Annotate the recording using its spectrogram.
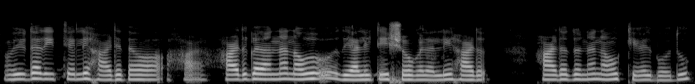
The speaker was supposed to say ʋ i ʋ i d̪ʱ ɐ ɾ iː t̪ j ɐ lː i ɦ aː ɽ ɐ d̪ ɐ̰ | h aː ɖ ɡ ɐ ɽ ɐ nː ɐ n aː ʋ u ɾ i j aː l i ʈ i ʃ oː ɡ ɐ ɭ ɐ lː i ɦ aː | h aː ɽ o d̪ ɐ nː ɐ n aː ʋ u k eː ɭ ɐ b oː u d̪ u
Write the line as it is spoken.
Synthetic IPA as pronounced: ʋ i ʋ i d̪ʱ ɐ ɾ iː t̪ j ɐ lː i ɦ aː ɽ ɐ d̪ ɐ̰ | h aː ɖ ɡ ɐ ɭ ɐ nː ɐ n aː ʋ u ɾ i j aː l i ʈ i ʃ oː ɡ ɐ ɭ ɐ lː i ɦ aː | h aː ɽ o d̪ ɐ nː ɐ n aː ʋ u k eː ɭ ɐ b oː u d̪ u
